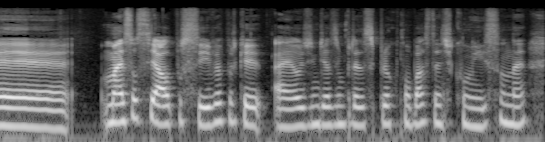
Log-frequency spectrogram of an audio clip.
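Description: This woman has a medium pitch and an ordinary speaking voice. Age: 20s. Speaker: tech company partner. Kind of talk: casual chat.

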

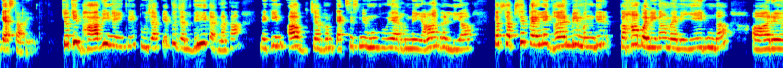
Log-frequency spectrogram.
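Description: The woman's high-pitched voice shows ordinary pitch variation and big swings in loudness. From Himachal Pradesh, India (Chamba). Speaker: homemaker and devotee. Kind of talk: testimony. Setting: video call.

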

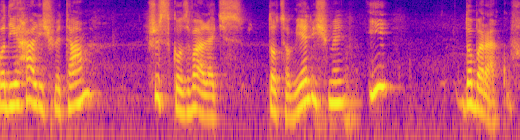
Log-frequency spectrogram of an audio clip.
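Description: Her pitch is high, with very wide swings. The woman talks at a very slow pace with long, frequent pauses. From Poland. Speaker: wartime deportation survivor. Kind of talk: testimony.

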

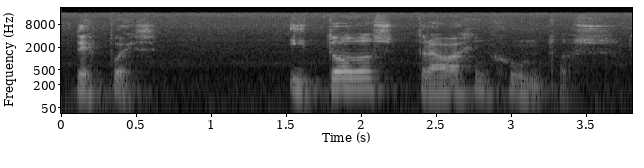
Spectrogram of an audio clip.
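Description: There is vocal fry in this man's voice, along with audible room echo. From Laguna Larga, Córdoba, Argentina. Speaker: athletics coach and local resident. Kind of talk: radio interview.

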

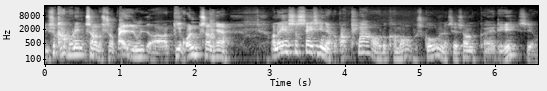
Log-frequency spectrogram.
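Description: A man rattles along at a very fast pace amid noticeable background noise. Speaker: ADHD expert guest and father. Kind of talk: casual interview chat. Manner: loud.

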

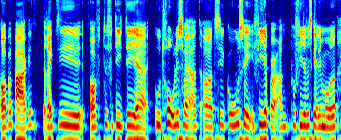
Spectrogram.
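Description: The speech unfolds at a very slow pace on a very clean recording with a silent background. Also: woman. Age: 40s. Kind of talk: interview.

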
